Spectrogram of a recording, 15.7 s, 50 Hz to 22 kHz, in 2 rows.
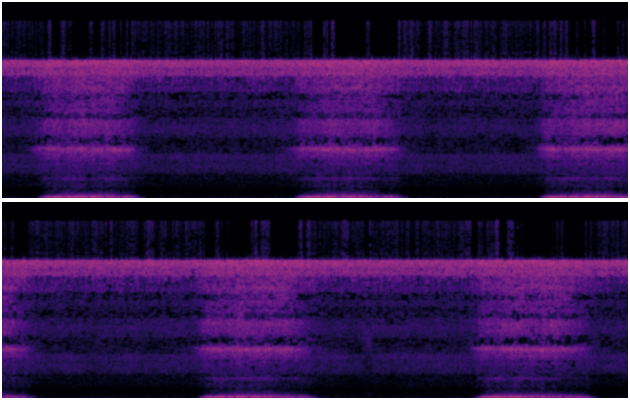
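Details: A person snoring: regular low rattling snores with each breath, about 18 a minute, with quiet pauses between.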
